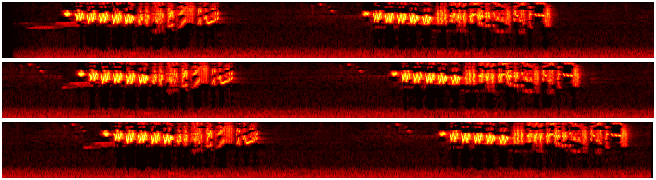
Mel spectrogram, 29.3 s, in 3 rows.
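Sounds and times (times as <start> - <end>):
bird singing chirping phrases: 0.3 - 3.4, 4.4 - 8.4, 9.6 - 13.4, 14.3 - 18.7, 20.0 - 23.6, 24.8 - 29.1.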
